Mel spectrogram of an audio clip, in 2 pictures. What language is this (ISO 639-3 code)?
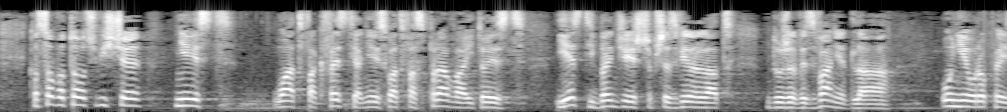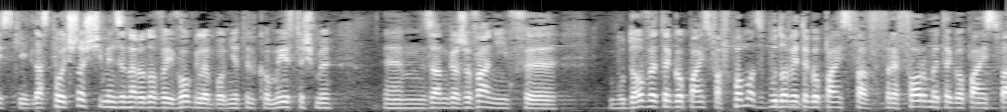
pol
